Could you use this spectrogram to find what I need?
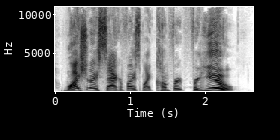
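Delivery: put-on angry yelling. Reading out a mad commenter's line with an exclamation mark: put-on yelling while reading a comment. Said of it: "That's why I s-, really yelled".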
